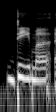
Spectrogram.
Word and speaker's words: Dima: But for example, my question, my name is usually just Dima, and I don't find it hard for yeah.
